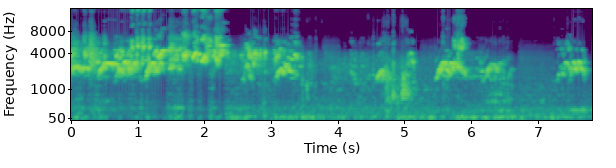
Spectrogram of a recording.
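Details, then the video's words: Colour lovebirds in an aviary breeding colony with clay-pot nests during winter, including Fisher's and lutino birds with chicks. Dense high squawks and chirps overlap early on, then thin to short harsh bursts and squeaks with brief gaps between them. "Breeding Progress Colour Love birds |African love birds colony Update"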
